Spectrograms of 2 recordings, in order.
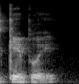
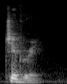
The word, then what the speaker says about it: Ghibli: The correct pronunciation of the word that it derives from is Ghibli, or Ghibri. The way it's rendered in Japanese, for whatever reason, is as Ghibri.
